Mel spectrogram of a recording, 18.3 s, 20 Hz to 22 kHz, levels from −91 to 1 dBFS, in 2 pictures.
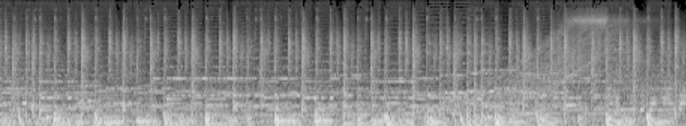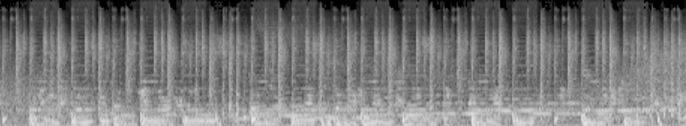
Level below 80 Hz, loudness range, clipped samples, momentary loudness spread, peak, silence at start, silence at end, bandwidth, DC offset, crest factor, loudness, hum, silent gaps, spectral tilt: -26 dBFS; 1 LU; under 0.1%; 2 LU; 0 dBFS; 0 s; 0 s; over 20 kHz; 0.3%; 16 dB; -17 LUFS; none; none; -4.5 dB/octave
